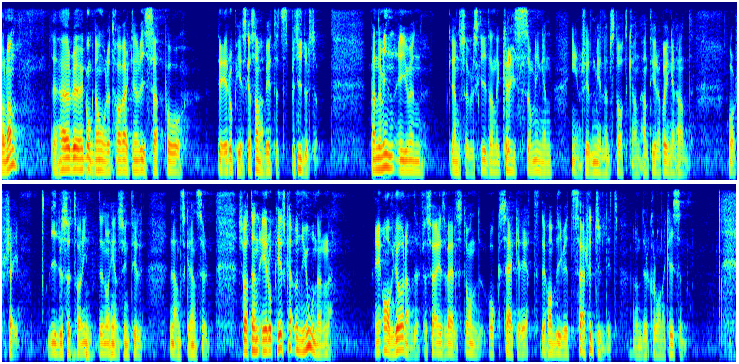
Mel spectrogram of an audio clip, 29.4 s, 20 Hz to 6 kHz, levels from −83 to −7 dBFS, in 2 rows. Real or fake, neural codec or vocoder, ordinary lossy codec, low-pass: real; none; none; 5.4 kHz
